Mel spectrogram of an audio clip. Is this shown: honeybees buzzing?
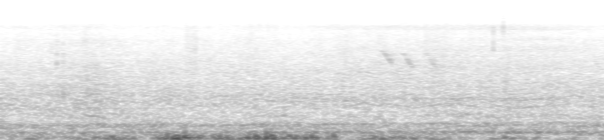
yes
